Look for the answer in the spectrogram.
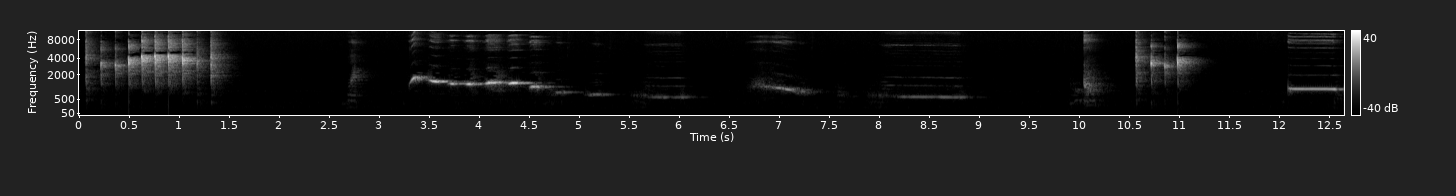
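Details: Pet African grey parrot talking and making funny noises: a harsh raspy squawk, then a run of falling whistled glides and short tonal notes, scattered clicks, another rough squawk and a final steady whistle.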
